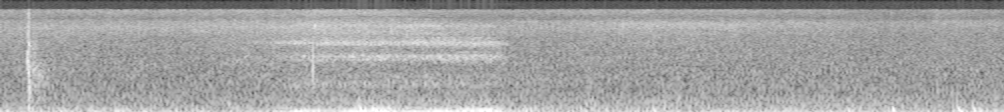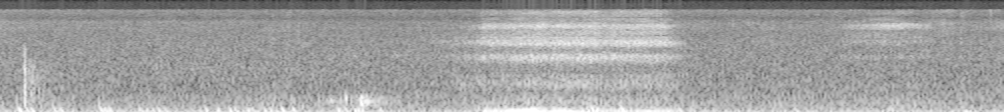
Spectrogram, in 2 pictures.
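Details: Low rumbling snores on two inhalations with faint quiet breathing between them; the snoring started with age. Snoring.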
